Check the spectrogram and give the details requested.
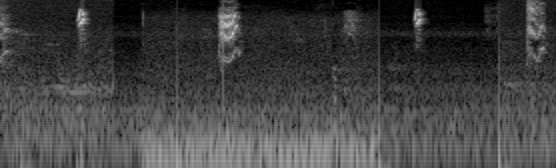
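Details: Female double-collared seedeater calls meant to get a male singing: brief, sharp, high chips spaced irregularly about once a second, one slightly longer buzzy note, over a low steady hum.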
